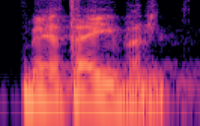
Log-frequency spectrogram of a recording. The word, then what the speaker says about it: Beth Aven: Beth Aven is how you would pronounce that.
